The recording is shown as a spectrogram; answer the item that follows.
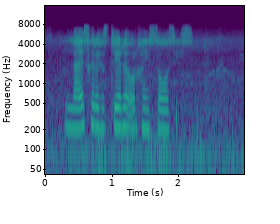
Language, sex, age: Afrikaans, female, 20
